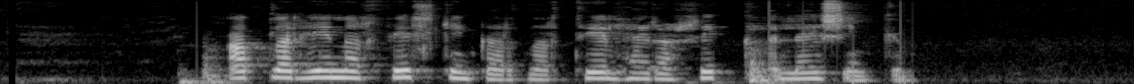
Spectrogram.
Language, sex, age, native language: Icelandic, female, 40-49, Icelandic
